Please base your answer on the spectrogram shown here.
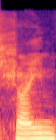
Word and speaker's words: sinh: the last video itself the proper way to pronounce this is shine K than Kos can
